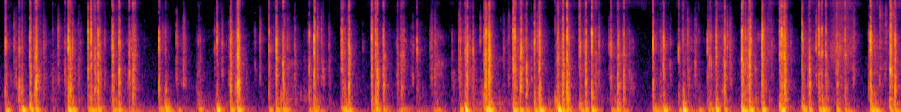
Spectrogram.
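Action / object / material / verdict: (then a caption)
tap / plastic computer keyboard / plastic / none. Fingertips type rapidly on the plastic keys of a black plastic desktop keyboard. The result is a steady run of short, clicky key taps, each with a low thump and a bright clatter, broken by brief pauses.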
